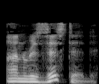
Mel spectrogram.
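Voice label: "unresisted", English, British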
